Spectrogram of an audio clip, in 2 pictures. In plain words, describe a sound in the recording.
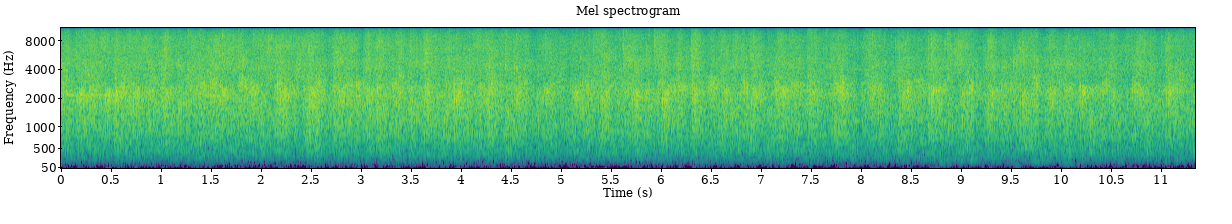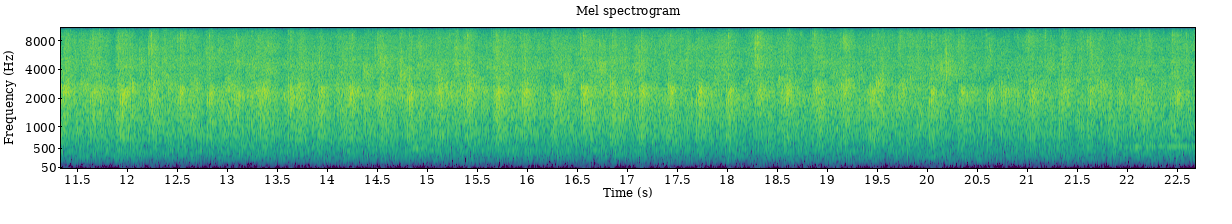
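An audience applauds steadily in a room.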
